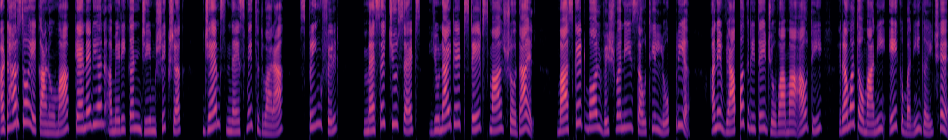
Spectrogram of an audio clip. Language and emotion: Gujarati, neutral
